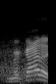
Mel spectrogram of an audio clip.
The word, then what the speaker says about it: Mercado: Mercado. You said it right. It's not Mercato. Okay, Mercado.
